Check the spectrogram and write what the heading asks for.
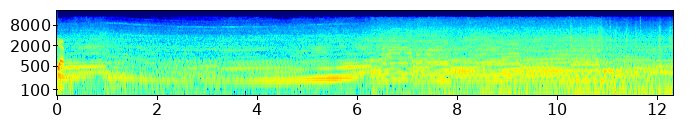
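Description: Williams FW44 Formula 1 car's Mercedes 1.6-litre turbo V6 heard onboard. It slows off the throttle at first, then pulls up through the gears, its pitch climbing with a sharp drop at each of several quick upshifts before holding steady near the end.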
